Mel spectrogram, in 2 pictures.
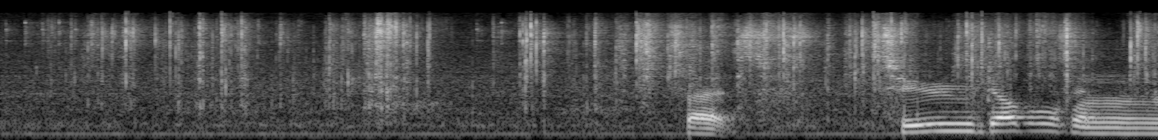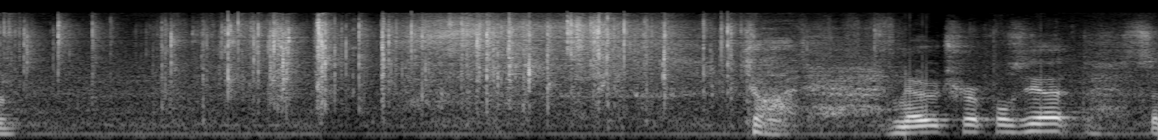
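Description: A foil wrapper crinkles and rustles as it is handled and torn open.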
